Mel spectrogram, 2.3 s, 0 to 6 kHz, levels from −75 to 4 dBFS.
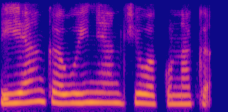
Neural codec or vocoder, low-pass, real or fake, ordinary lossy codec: codec, 16 kHz, 4.8 kbps, FACodec; 5.4 kHz; fake; Opus, 16 kbps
